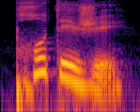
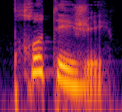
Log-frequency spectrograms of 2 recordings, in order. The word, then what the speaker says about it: protéger: Protéger. Okay, so accent aigu et proté, and then remember G and ER at the end, so G. Protéger.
